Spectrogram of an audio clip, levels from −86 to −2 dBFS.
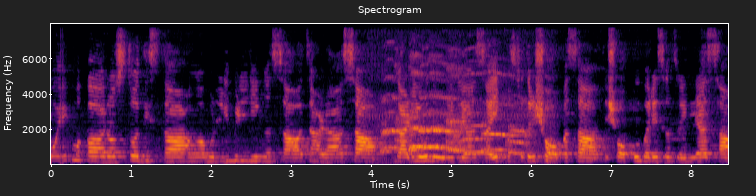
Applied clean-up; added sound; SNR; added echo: none; Chicken, rooster; 0 dB; reverberation time 0.9 s.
